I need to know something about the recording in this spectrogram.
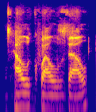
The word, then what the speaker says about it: Tell Quellsdell: you pronounce your name so it's actually a really easy name to pronounce it's just tell quellsdell okay and right now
